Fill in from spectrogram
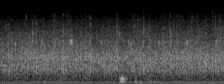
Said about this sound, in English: Clap it up for that. That's what it's about.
